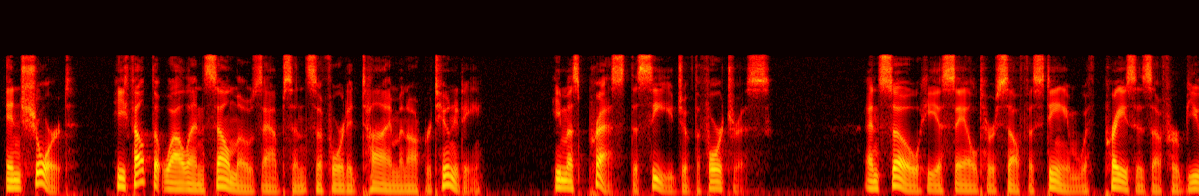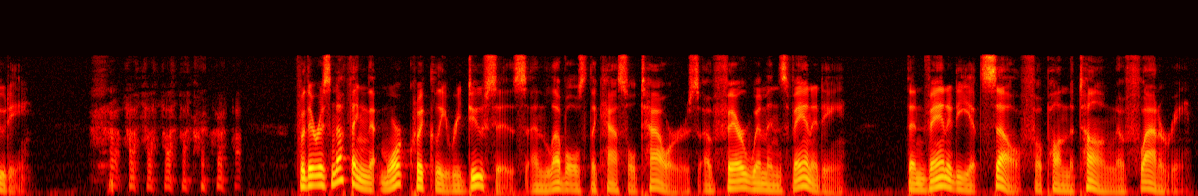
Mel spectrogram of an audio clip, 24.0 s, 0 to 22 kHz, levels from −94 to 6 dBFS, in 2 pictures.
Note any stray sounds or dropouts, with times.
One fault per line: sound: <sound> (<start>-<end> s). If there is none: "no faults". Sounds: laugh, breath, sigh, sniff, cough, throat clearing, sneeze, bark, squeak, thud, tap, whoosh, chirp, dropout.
sound: laugh (12.9-14.4 s)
